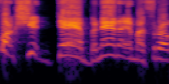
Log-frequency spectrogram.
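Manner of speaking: shrill, very high outburst. Retelling what kids hear on stream: imitating Toko. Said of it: "you hear Toko going".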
